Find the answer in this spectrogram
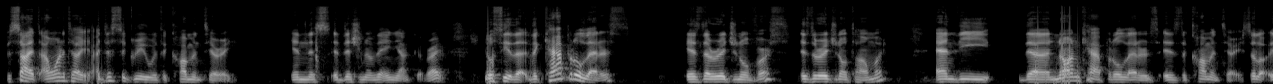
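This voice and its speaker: A man, a rabbi, teaching a Talmud class to students, animated and full of rhetorical questions, repeating key points for emphasis. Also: medium pitch. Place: study room with students.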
